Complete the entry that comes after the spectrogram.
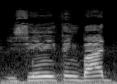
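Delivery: high, loud Boston construction guy; thick Boston accent. Retold or imitated. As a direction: imitate a Boston local calling out a question. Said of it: "thick as Bo-, Boston accent".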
